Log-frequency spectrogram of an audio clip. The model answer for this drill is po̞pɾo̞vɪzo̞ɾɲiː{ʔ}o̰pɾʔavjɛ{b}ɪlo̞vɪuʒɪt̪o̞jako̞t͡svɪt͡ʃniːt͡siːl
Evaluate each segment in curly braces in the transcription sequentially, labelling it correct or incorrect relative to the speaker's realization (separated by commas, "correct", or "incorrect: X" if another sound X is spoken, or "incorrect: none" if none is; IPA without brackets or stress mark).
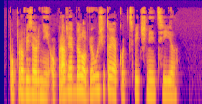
correct, correct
